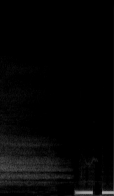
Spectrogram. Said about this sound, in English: It's ringing.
